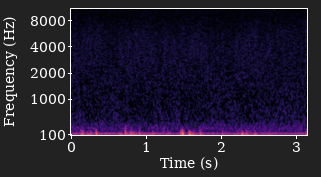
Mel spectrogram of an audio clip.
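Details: Cardiovascular assessment with a stethoscope at the aortic site, right sternal border, second intercostal space: regular paired lub-dub beats at about 80 a minute; normal heart sounds.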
